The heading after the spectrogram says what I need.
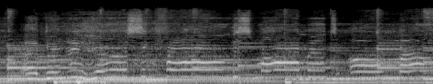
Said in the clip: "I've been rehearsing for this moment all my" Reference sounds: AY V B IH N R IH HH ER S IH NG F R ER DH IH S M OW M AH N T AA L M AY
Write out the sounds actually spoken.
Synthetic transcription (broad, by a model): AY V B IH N R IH HH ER S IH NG F R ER DH IH S M OW M AH N T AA N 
